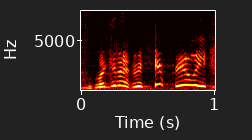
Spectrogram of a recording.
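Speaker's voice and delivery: ordinary talk, nothing marked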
